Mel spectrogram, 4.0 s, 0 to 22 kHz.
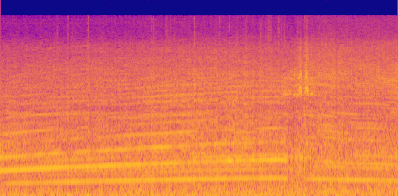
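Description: A Kawasaki Ninja H2R motorcycle engine holds a loud, steady high rev close by, its pitch easing down slightly with a brief dip near the end, alone with no talking.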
